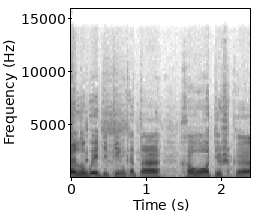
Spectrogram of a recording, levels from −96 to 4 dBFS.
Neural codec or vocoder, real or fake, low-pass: none; real; 14.4 kHz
